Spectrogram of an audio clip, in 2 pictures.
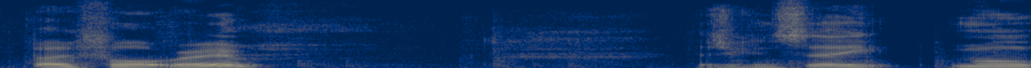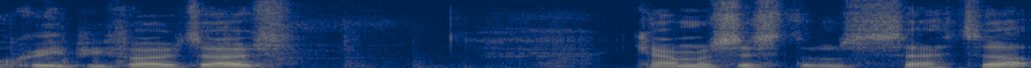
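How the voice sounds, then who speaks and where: A man speaks with a British accent at medium pitch and with ordinary pitch variation. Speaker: paranormal investigator. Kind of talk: walkthrough presentation to camera.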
